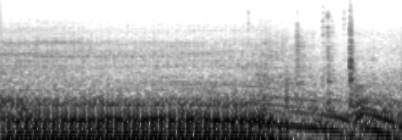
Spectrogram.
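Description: Sport motorcycle engine running steadily at low revs as the bike slows to a stop. About three seconds in the engine note drops to idle, and a few sharp clicks follow.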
